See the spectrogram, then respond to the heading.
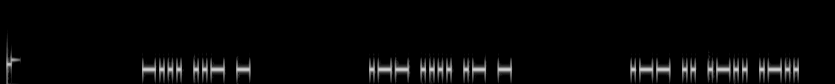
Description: Morse code, heard as a keyed tone, about 28 wpm, 700 Hz. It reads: BUT WHAT WILL
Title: 4x Word-Spacing - Sentences from Top 100 Words - 28wpm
